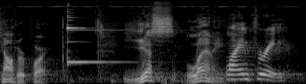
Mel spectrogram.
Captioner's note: ting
